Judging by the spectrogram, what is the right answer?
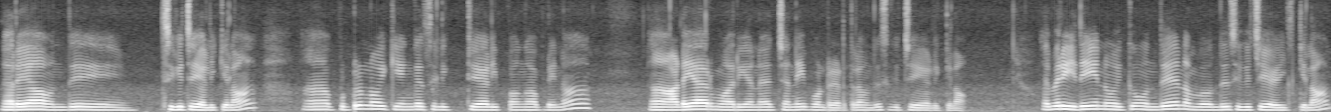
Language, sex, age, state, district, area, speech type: Tamil, female, 30-45, Tamil Nadu, Nagapattinam, rural, spontaneous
